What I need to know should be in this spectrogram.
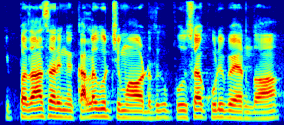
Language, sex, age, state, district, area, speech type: Tamil, male, 30-45, Tamil Nadu, Kallakurichi, rural, spontaneous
